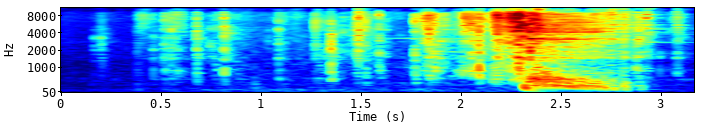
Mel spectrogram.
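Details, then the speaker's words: Kisan Kraft / R Yantra 58cc two-stroke chainsaw running premixed petrol with two-stroke oil (20 ml per 500 ml): after handling clicks it bursts into a short rasping rev, then sags and dies within a second on throttle; won't pick up or take load. Weak spark-plug current suspected, unconfirmed. "यह जब machine start करते हैं accelerator press करते हैं तो machine अचानक से बंद हो जाता है पिकअप नहीं बनाता है"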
